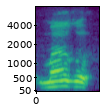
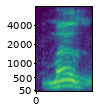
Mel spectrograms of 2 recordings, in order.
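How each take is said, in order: First: The gh ends with a bouncing echo. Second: The gh ends smoothly without bouncing. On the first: The speaker calls it wrong. "huruf gha jangan lantunkan... Salah, magh salah" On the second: The speaker calls it right. "Yang betul magh"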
